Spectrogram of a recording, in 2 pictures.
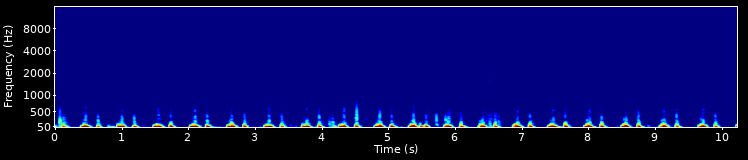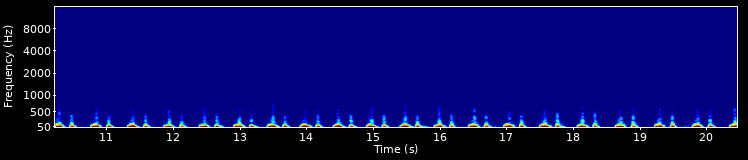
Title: Peaceful heartbeat sound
